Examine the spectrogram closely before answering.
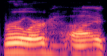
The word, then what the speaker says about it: Broer: Well, my name is Brewer. It sounds very different than it's spelled, as we covered in the pre-show.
